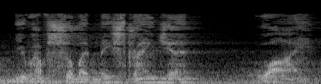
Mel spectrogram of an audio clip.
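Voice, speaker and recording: A man uses a put-on character voice with a very deep, low pitch at a fairly slow pace. Loud background noise and a clear echo fill the recording. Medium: game stream. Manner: menacing, haughty.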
